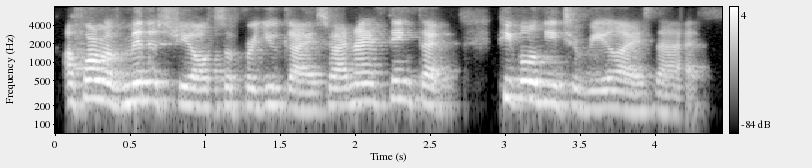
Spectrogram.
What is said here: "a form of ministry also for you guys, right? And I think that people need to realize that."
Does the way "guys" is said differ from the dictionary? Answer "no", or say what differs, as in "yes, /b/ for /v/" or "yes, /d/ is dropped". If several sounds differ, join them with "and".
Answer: no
